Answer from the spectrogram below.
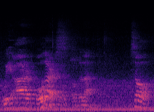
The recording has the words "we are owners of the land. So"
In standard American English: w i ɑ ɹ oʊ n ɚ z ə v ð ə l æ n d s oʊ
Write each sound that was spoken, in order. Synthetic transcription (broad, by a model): w i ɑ ɹ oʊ l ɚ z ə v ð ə l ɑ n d s oʊ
